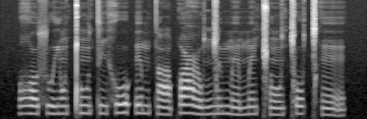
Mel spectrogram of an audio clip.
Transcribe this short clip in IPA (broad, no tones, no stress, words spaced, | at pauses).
ʁʷɑsʷejõǃũ tixo ʔemtɑ̃ qʷeʕu ŋ͡ǀymẽ mẽǁõ ǀoǀʰẽ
